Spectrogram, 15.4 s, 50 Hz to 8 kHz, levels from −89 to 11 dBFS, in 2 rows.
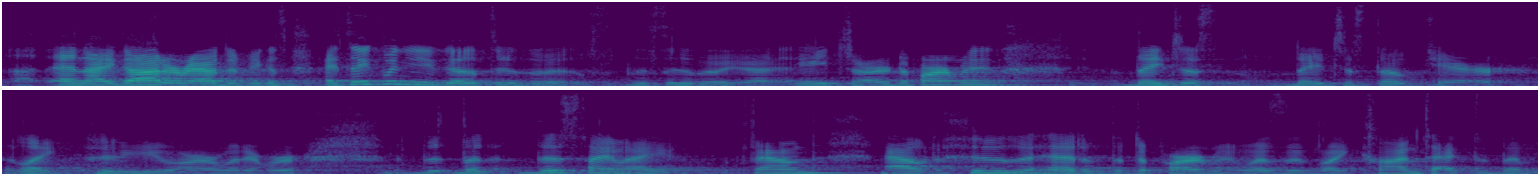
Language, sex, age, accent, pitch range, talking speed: Italian, male, 30-49, American, 150-175 Hz, 190 wpm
